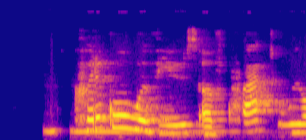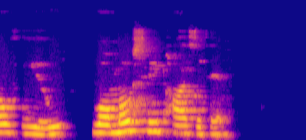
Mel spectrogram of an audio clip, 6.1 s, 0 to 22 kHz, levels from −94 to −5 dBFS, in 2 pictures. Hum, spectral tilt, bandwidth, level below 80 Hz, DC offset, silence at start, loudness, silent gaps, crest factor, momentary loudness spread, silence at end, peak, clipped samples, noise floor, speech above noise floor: none; -6.5 dB/octave; 9.6 kHz; -70 dBFS; under 0.1%; 0.45 s; -16 LUFS; none; 14 dB; 14 LU; 0.8 s; -2 dBFS; under 0.1%; under -90 dBFS; over 74 dB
